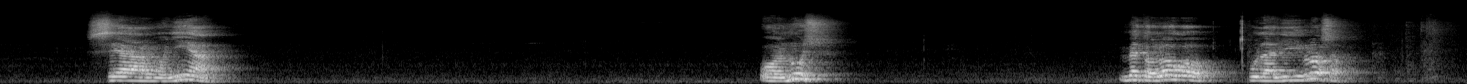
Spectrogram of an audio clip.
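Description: A man speaks loudly in short bursts close by.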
